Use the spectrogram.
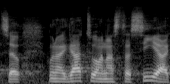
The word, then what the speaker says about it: Anastasia: Well, her parents actually call her Anastasia because that's how they pronounce it in Russia.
